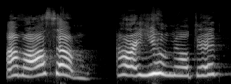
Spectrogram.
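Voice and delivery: bright, loud cheerful hello; excited greeting. Acted. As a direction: greet your friend with big enthusiasm.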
